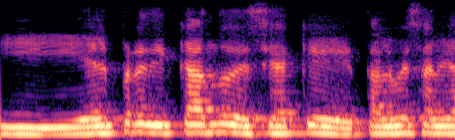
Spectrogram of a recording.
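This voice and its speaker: His dark, mellow tone sits at a fairly high pitch for a man. He speaks at a moderate pace in a monotone, flat intonation. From northern Mexico, Monterrey. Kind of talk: interview testimony.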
